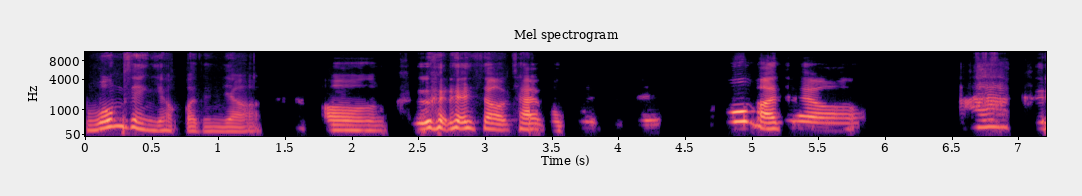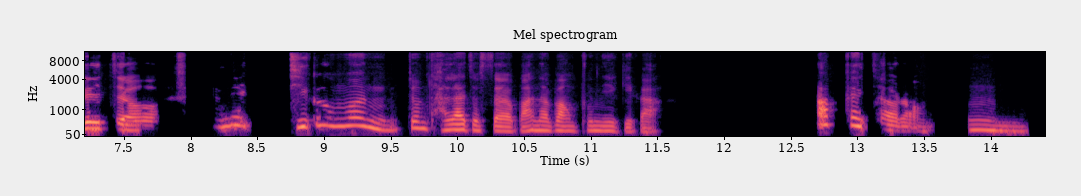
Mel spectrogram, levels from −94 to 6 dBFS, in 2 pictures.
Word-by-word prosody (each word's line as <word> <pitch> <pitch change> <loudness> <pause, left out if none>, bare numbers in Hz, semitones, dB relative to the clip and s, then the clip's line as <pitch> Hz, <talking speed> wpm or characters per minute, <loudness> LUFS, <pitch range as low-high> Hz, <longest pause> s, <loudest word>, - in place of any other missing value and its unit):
모범생이었거든요. 150 - 0 0.5
어 155 -2 0
그래서 220 - +4
잘 185 +2 +3
못 145 - -9
갔는데. 445 +3 -14 0.5
어 440 +1 +11
맞아요. 200 - +3 0.9
아 250 0 -1 0.2
그랬죠. 180 -7 0 0.4
근데 285 +4 -5 0.3
지금은 265 - -3
좀 225 -1 -5
달라졌어요 155 -7 -3
만화방 145 0 -4
분위기가. 140 -3 -10 1.2
카페처럼. 160 - -3 0.3
음. 145 -5 -8
185 Hz, 200 characters per minute, -23 LUFS, 150-250 Hz, 1.2 s, 어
